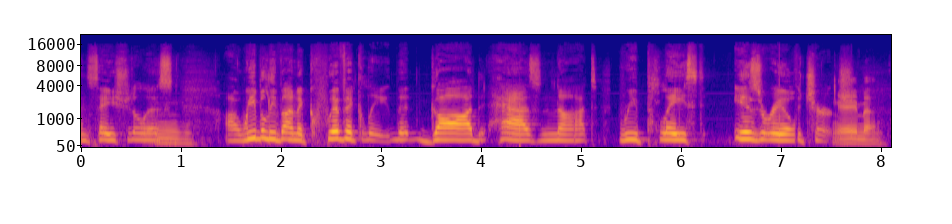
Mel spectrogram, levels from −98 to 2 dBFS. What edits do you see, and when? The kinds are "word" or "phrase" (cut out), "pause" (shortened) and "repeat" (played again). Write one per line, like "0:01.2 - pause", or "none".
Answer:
0:05.3 - pause
0:07.1 - word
